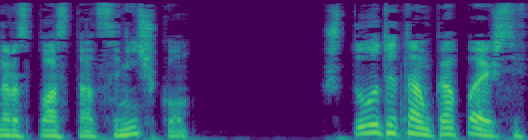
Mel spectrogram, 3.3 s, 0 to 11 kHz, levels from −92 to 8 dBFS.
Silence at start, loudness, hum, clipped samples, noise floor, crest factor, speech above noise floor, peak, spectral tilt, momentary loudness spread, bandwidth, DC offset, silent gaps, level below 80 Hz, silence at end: 0 s; -18 LUFS; none; under 0.1%; -76 dBFS; 18 dB; 58 dB; 0 dBFS; -5 dB/octave; 15 LU; 10.5 kHz; under 0.1%; none; -42 dBFS; 0 s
